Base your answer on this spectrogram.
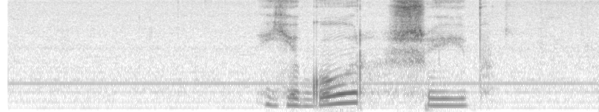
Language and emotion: Russian, sad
